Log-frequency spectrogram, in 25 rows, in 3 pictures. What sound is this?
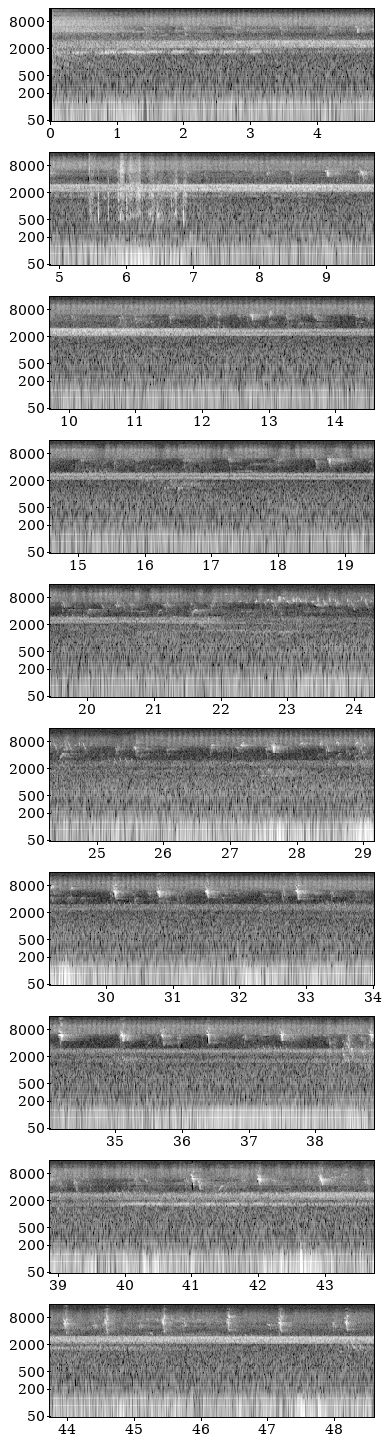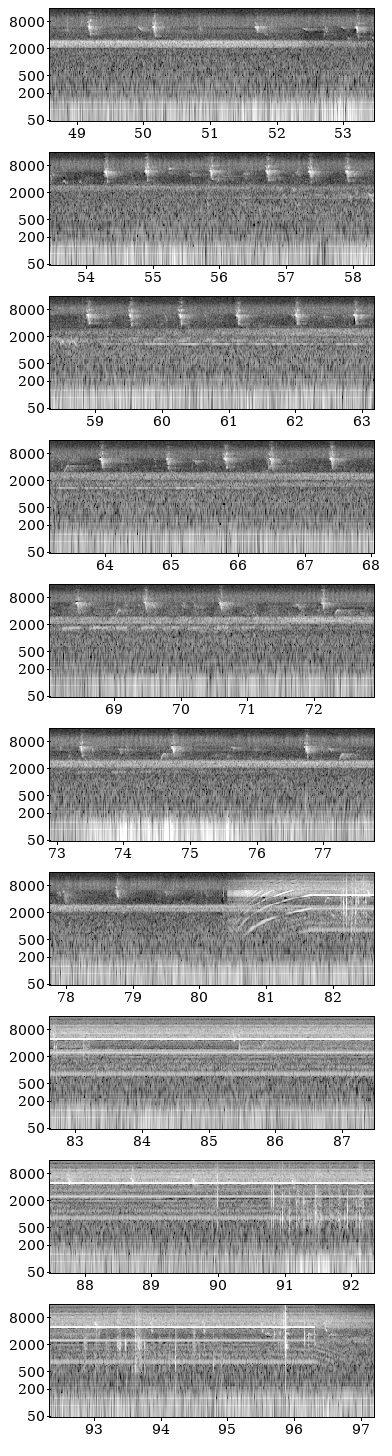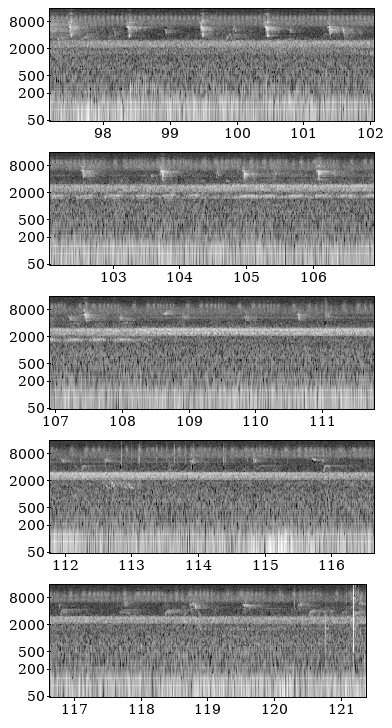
Summer afternoon, 3:30pm, recording of a walk in a Eucalypt forest (River Red Gum) 'Island Sanctuary' between town centre of Deniliquin (Riverina District, New South Wales, Australia) and Edward River. Can hear twittering bird noises of Blue Wrens and other small birds, whispery shrill of cicadas, 'doodli-oop' call of Peaceful Dove and background hum mixture of bees in trees, country town ambient noise and probably some recording sound. The Island Sanctuary is also a roosting site for galahs and corellas but they can't be heard in this recording - probably a bit too early.
afternoon, australia, birds, bluewren, cicadas, country, deniliquin, dove, eucalypt, forest, peacefuldove, sanctuary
